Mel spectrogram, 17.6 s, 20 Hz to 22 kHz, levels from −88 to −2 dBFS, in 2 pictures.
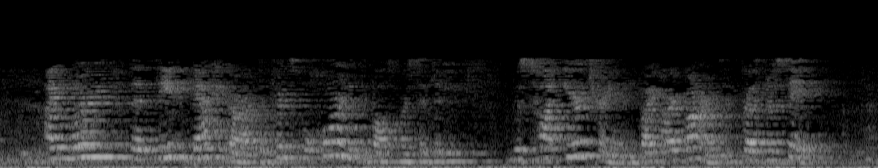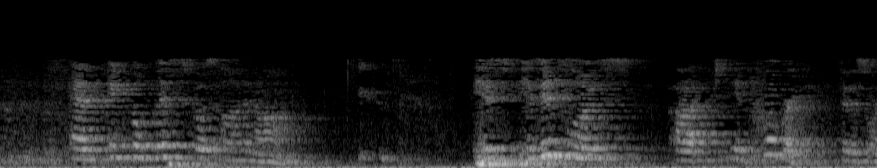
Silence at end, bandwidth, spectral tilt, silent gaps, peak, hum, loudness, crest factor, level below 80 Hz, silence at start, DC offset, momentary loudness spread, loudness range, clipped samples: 0 s; 5.2 kHz; -6.5 dB/octave; none; -16 dBFS; none; -39 LUFS; 22 dB; -54 dBFS; 0 s; under 0.1%; 20 LU; 6 LU; under 0.1%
